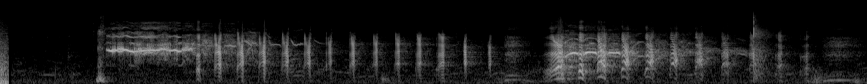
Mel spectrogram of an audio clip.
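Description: A man laughing hard in quick repeated "ha" pulses. The laughter starts about a second in with a high drawn-out note and fades away, then breaks out loudly again at around five and a half seconds before trailing off.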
